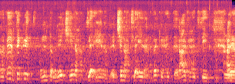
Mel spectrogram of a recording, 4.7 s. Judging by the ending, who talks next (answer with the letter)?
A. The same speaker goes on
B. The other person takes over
A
